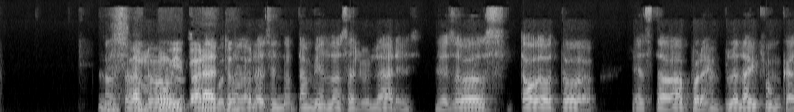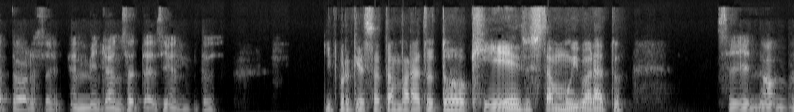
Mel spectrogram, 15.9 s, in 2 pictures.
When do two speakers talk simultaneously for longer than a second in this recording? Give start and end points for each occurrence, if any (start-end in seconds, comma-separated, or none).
1.0-2.5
